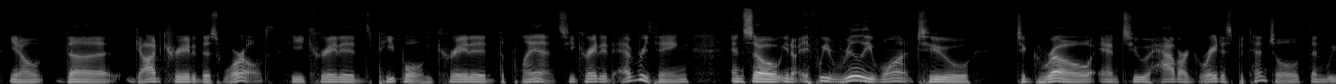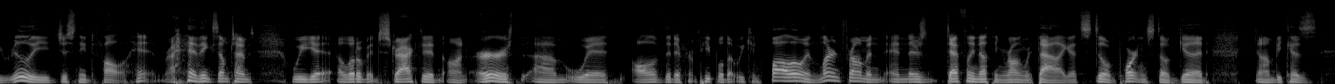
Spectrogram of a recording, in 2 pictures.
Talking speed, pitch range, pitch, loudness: 190 wpm, 105-130 Hz, 115 Hz, -33 LUFS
